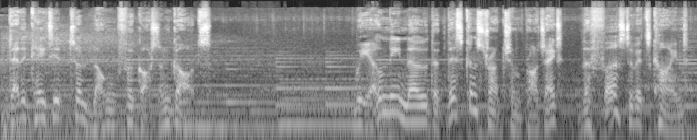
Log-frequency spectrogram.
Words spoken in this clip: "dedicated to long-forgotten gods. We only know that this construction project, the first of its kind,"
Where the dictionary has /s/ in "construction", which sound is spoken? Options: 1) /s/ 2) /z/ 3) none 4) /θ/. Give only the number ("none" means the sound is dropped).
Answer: 1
